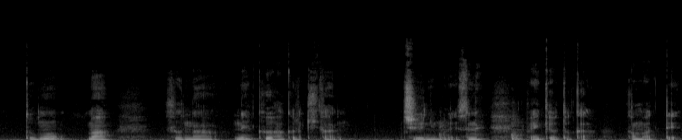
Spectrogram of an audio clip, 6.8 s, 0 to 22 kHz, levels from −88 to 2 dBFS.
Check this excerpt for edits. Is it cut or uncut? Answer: cut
